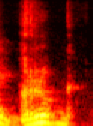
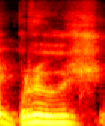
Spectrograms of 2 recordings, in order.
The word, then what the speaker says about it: Bruges: what region you're from you might say it a little differently so quit picking on pete he said it right enough he doesn't need to say brook he can say bruges it's fine it's a lot of the english commentators say bruges too and for christ's sake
